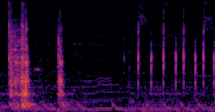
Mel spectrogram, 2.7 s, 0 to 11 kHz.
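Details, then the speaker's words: BMW Z4 with EWS, trying a Mini EWS key: after handling thumps, about eight crisp, evenly spaced lock clicks confirm the key is accepted, but it only unlocks the doors and does not lock them. "very interesting this key works oh but it doesn't lock it only unlocks so right now both of the doors are unlocked"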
